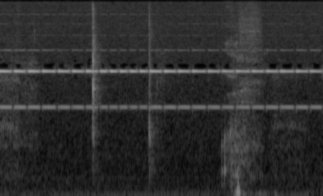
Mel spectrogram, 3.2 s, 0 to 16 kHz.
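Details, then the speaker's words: ERGO FS 1677 fan plugged in: brief jolt, then steady high-pitched electronic beeping several times a second, fan stops; only ran on speed 1. Undersized mains dropper capacitor starving the control board. "он дернулся и и начал пикать ну хозяин говорил что он маленькой скорости на 1 еще крутится начинаешь добавлять он вот он остановился включаю работает и перестал"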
